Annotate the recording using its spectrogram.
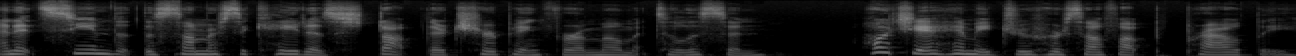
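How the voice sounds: The delivery is a natural reading voice. Pitch varies in an ordinary way.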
